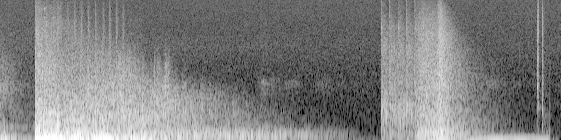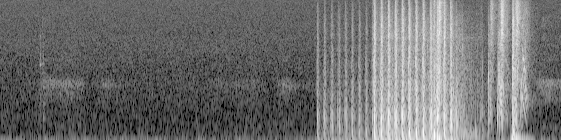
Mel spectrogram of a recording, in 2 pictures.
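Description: Mortar fire in the strategy game Burden of Command lands as heavy booming blasts with long decaying rumbles, separated by quiet gaps, followed by a rapid crackling burst of gunfire near the end.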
